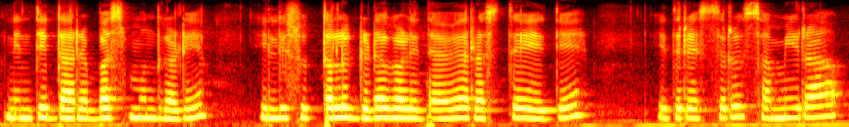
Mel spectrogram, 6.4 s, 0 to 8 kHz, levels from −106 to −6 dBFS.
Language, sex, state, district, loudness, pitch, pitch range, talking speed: Kannada, female, Karnataka, Koppal, -18 LUFS, 225 Hz, 220-235 Hz, 105 wpm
